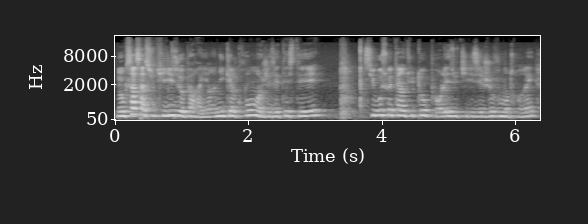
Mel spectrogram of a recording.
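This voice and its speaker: A woman's voice: mid-range voice, a little fast, darkish tone. A chatty woman with a southern French accent walks through a parcel of craft supplies and keeps stopping to rephrase. Her voice sits in the middle of the range. The room gives it a noticeable echo. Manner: chatty, many fillers and restarts. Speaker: craft YouTuber reviewing a parcel. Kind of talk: casual chat.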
